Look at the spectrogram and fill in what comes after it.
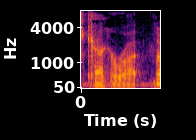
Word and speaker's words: Kakarot: Is that how you say his name? I don't know how you say his name. – Yes, Kakarot.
